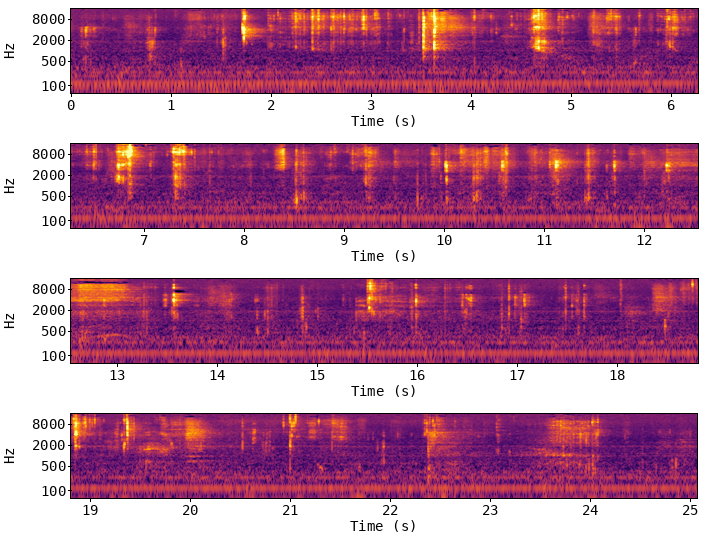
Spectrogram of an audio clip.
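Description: Close-miked mouth sounds of a person chewing spicy ramen noodles: irregular wet clicks and smacks, a few at a time, with a sip from a cup near the end, over a steady low hum.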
